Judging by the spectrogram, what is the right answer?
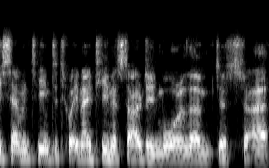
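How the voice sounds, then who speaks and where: A man with a Scottish accent and a fairly high pitch. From Scotland, Highlands. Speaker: obstacle course racer. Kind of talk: interview. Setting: podcast.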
